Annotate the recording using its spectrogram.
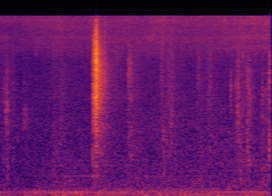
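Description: Faint handling noises from someone searching for an item: a few light clicks and one short, sharp swish about a second and a half in, over a steady low hum.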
